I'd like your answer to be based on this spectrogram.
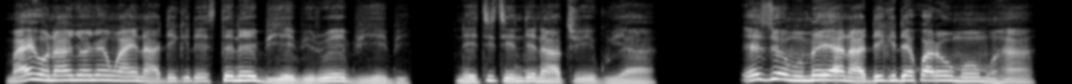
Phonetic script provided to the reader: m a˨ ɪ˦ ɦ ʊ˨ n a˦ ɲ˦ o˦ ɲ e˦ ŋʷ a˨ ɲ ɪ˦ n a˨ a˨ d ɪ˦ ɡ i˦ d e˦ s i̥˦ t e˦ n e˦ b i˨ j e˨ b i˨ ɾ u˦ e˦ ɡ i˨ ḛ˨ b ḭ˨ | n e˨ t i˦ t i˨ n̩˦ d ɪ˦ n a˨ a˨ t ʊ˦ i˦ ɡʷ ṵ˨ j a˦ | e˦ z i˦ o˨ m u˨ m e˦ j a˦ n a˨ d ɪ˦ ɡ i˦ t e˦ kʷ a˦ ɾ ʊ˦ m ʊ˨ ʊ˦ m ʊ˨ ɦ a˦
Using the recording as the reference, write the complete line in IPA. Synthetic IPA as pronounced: m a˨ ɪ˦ ɦ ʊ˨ n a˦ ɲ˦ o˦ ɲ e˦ ŋʷ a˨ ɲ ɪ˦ n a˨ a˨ d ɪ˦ ɡ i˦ d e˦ s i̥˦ t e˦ n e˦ b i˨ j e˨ b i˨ ɾ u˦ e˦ b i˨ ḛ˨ b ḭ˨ | n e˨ t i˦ t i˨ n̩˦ d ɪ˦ n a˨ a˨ t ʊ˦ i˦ ɡʷ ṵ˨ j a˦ | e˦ z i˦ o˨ m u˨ m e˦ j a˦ n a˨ d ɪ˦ ɡ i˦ d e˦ kʷ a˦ ɾ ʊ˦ m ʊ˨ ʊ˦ m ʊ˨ ɦ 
